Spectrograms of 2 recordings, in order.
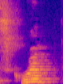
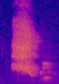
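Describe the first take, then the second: First: The word begins with an 'sk' sound. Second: The word begins with an 'sh' sound. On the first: The speaker calls it wrong. "scrimp is a shellfish" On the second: The speaker calls it right. "it's shrimp, okay?"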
